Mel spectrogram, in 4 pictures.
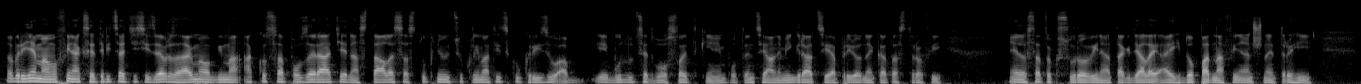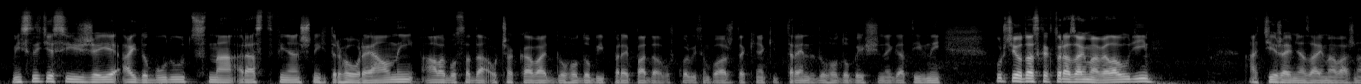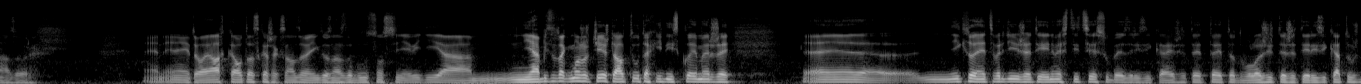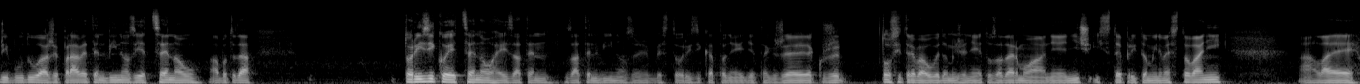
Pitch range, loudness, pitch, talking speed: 90-110 Hz, -28 LUFS, 100 Hz, 195 wpm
